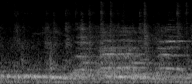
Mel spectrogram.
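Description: A Sialkoti black-mouthed pigeon, a young pure-breed bird, coos in a low, steady rolling murmur that continues unbroken for about two seconds, close to the microphone with no talk over it.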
